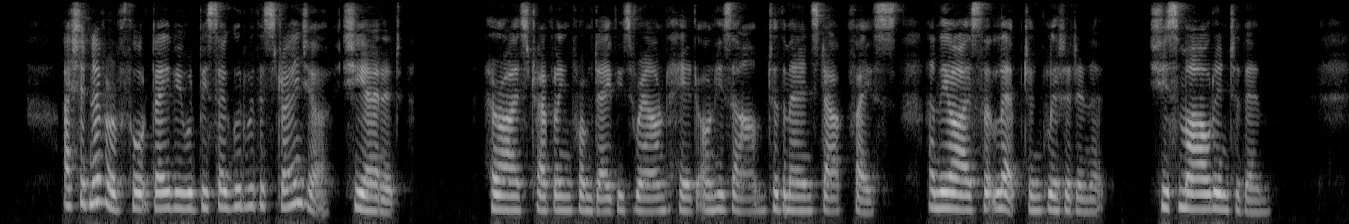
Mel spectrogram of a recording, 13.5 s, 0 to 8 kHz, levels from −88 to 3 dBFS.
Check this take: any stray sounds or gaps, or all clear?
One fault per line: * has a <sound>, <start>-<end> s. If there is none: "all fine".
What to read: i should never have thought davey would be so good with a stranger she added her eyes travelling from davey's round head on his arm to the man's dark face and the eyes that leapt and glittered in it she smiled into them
all fine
